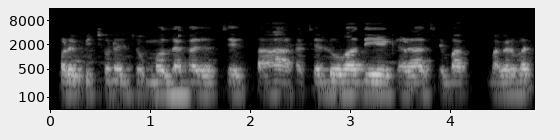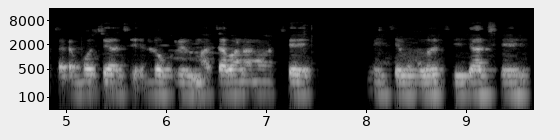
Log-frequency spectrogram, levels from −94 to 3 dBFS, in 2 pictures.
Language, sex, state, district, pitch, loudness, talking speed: Bengali, male, West Bengal, Jhargram, 125 Hz, -32 LUFS, 140 wpm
